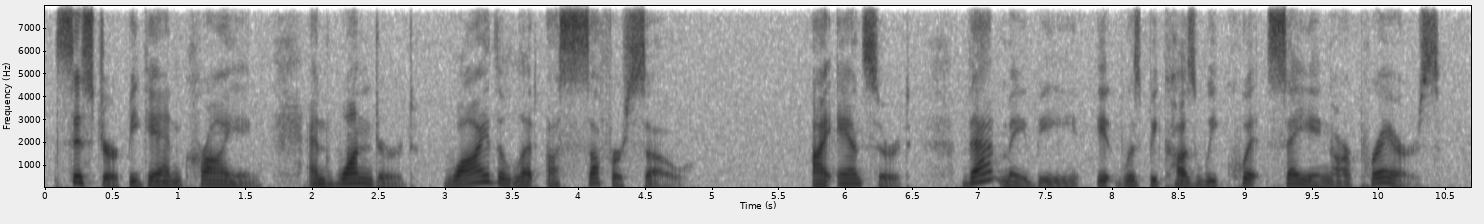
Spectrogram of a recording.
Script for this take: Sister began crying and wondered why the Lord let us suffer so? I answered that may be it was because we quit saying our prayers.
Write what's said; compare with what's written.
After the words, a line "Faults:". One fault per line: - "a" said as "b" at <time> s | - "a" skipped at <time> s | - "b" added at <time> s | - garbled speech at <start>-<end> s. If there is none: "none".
Sister began crying and wondered why the Let us suffer so? I answered that may be it was because we quit saying our prayers.
Faults:
- "Lord" skipped at 3.5 s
